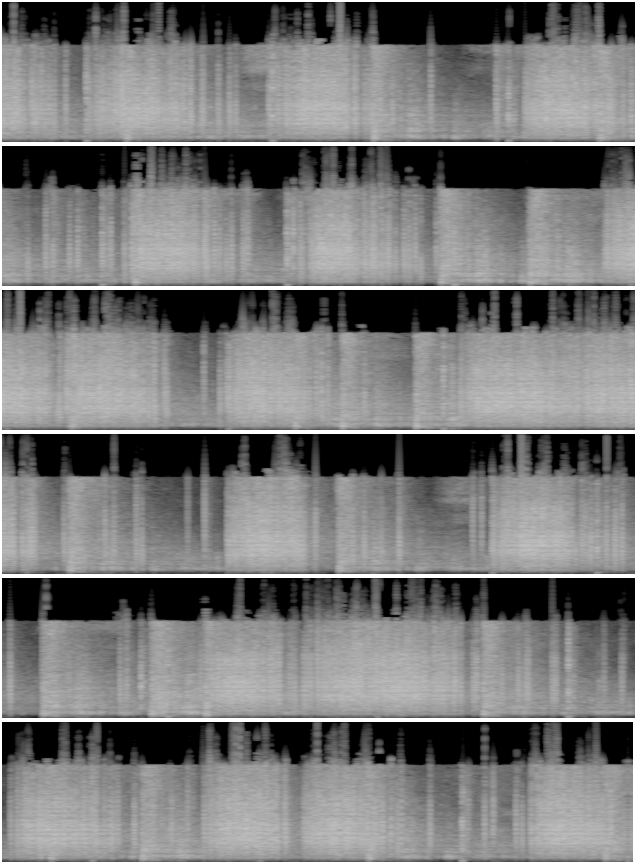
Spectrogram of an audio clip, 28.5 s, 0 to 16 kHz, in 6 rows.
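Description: Lesli 'Golden Blackhole' 133-shot, 30 mm compound firework cake firing shot after shot in rapid succession. The launches and bursts run together into a near-continuous crackle, with only brief lulls.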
